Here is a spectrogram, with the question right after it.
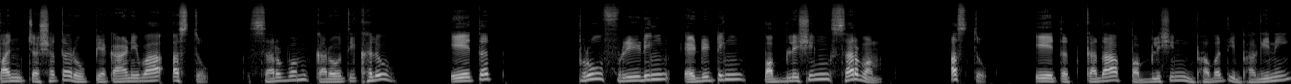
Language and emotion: Sanskrit, neutral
